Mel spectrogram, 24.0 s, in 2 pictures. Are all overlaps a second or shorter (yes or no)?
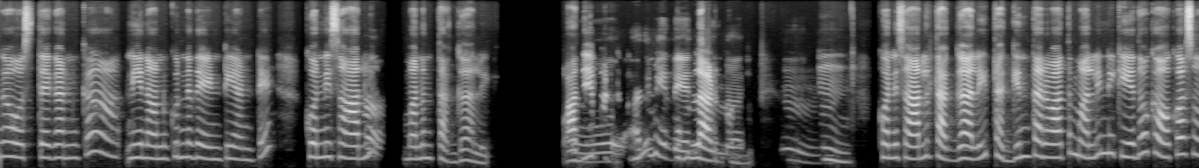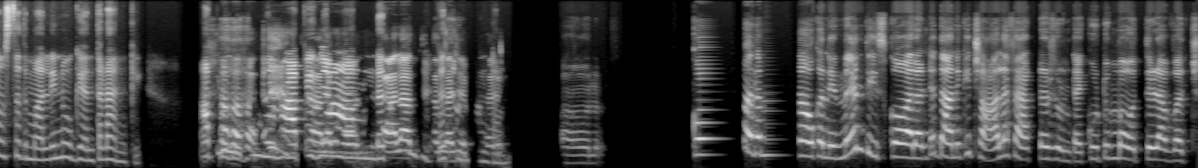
no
